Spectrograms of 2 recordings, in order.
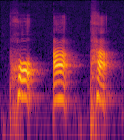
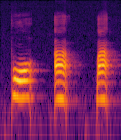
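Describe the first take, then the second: First: Po a pa with a puff after p; slow, high po a pa, breath bursting out; aspirated p. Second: Po a pa without breath after p; unaspirated p. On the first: Teacher leading class, po a pa aspirated. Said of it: "udaranya keluar semua". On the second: Teacher leading class, po a pa unaspirated. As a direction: chant po a pa high, airless p. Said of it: "Tadi kan nggak keluar udara". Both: Shown as a demonstration.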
